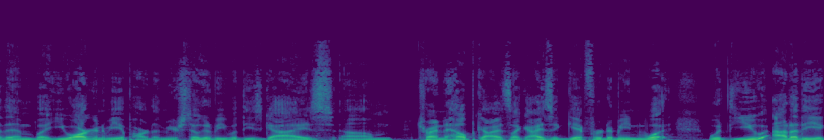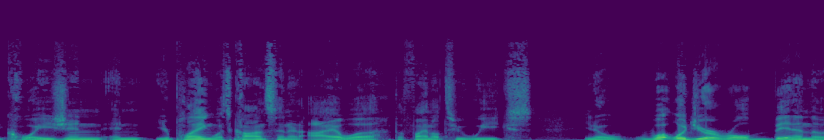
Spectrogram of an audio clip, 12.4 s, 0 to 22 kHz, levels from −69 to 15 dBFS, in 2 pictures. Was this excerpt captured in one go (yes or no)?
no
